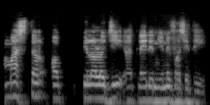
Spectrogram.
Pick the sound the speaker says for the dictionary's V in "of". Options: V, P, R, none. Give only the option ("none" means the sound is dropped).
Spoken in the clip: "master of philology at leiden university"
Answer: P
